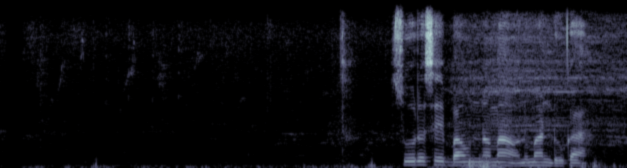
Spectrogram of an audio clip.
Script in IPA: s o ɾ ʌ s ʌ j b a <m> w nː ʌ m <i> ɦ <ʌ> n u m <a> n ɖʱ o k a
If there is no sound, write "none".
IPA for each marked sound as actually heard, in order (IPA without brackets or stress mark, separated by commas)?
none, a, ʌ, a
